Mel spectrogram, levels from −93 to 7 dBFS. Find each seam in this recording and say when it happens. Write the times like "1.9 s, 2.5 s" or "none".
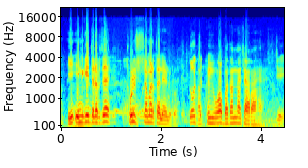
2.7 s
